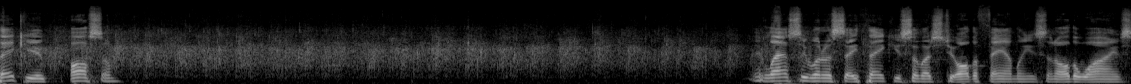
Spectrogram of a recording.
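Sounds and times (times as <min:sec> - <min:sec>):
speech: 0:00.0 - 0:01.3, 0:07.5 - 0:11.2
audience applause: 0:00.0 - 0:08.6.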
